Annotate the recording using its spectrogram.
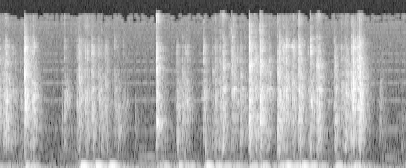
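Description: Keystrokes on a computer keyboard, a run of irregular clicks as an Excel formula is typed in.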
